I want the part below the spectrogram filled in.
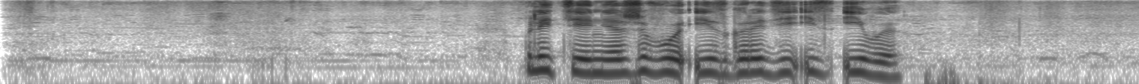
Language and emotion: Russian, neutral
